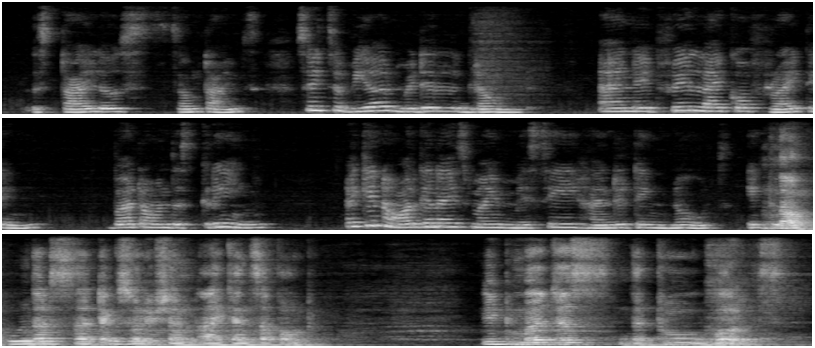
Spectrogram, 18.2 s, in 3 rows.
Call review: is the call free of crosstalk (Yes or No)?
No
